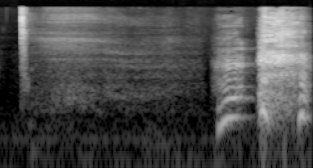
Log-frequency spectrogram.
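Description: A person coughs: a sharp short cough, a pause with faint breathing, then a couple of harsh, raspy coughs in quick succession.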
